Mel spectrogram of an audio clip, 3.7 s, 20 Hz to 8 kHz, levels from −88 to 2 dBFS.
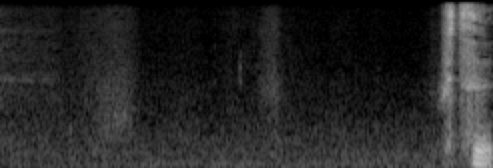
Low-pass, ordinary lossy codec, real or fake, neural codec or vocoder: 7.2 kHz; none; real; none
